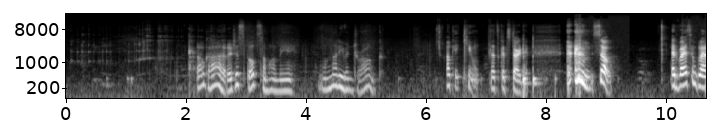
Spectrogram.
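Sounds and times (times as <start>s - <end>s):
ice cubes clinking in a glass of wine: 0.0s - 2.0s
speech: 2.2s - 5.4s, 6.4s - 9.2s, 10.1s - 10.6s.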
